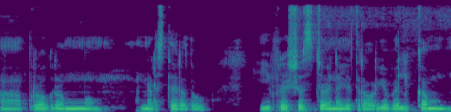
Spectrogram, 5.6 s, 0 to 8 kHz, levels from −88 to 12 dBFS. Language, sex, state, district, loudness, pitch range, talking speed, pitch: Kannada, male, Karnataka, Chamarajanagar, -22 LUFS, 125-135 Hz, 115 wpm, 130 Hz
